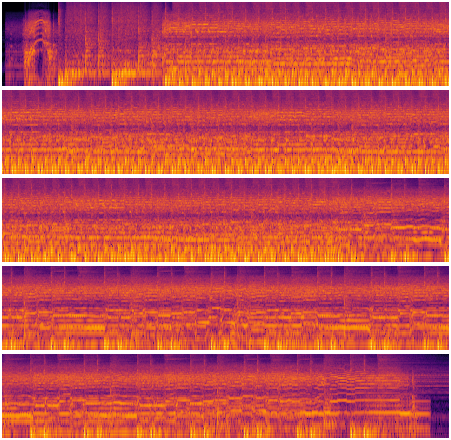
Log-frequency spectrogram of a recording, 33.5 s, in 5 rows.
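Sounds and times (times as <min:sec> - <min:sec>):
instrumental prelude: 0:00.1 - 0:33.5.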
